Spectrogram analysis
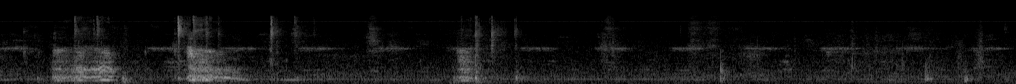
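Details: Indoors, a Cavalier King Charles spaniel puppy fights himself in the mirror. Two loud, gruff growling bursts open the recording, a shorter one follows a few seconds later, then near quiet with faint ticks.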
